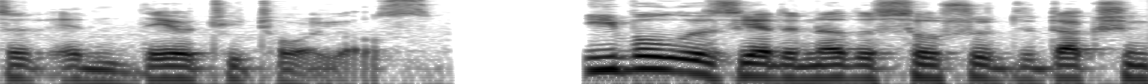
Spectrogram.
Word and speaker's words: Eville: And like, Eville, making me regret the social part of social deduction, and by the way, that is how they pronounce it in their tutorials. Eville is yet another social deduction game similar to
